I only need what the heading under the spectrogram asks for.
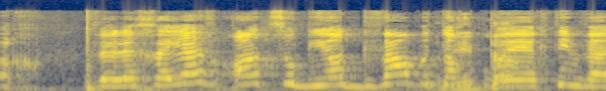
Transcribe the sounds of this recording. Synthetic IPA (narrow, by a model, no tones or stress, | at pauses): vele̞χaje̞vo̞dsuɡijo̞t̚ɡvaʁbeto̞χpʁo̞jektimvea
